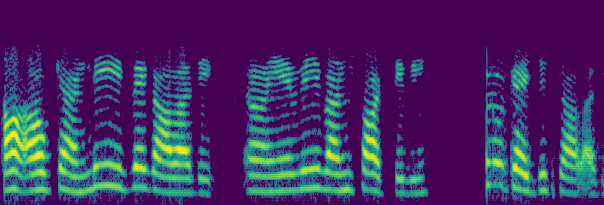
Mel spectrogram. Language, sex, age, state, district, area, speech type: Telugu, female, 45-60, Andhra Pradesh, Visakhapatnam, urban, conversation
